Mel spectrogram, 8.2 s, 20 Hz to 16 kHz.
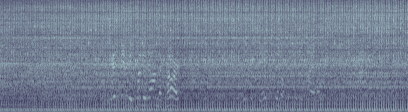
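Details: Brand-new Subaru Robin SP-170 5.7HP engine, first start ever on a stand, 10W-30 oil, little throttle: crisp even single-cylinder putter at steady speed, no misses or knocks; healthy, warming up.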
